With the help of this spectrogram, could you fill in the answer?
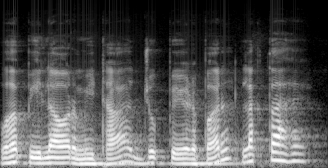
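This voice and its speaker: A man reading the part of a hungry male jungle animal in a children's story, slowly and clearly for young listeners. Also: mid-range voice, mellow, natural voice. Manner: read aloud slowly for children.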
